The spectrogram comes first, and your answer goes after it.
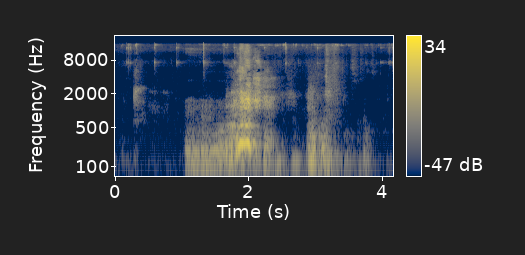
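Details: Playful tussle over a toy fox between a 12-week-old Alaskan Klee Kai cross Pomeranian puppy and a 7-year-old American Eskimo cross Chihuahua indoors; one sustained growl swells into a louder snarling peak, then a shorter growl follows.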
